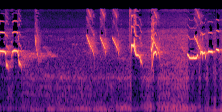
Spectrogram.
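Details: Provoking song of a magpie-robin used as a lure: varied short whistles, a few quick descending chirps, and sharp upward notes, ending in a run of steady clear whistles, with brief pauses between phrases.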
